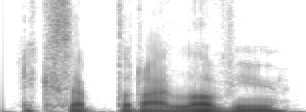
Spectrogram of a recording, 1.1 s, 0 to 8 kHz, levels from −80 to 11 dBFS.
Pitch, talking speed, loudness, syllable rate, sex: 90 Hz, 260 wpm, -18 LUFS, 6.3 syllables/s, male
